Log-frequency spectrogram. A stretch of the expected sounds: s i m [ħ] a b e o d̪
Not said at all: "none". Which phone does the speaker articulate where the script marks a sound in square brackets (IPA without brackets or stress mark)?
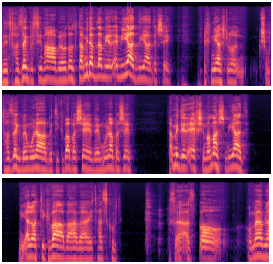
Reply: ħ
